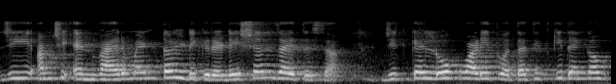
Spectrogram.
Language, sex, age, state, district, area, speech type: Goan Konkani, female, 18-30, Goa, Tiswadi, rural, spontaneous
